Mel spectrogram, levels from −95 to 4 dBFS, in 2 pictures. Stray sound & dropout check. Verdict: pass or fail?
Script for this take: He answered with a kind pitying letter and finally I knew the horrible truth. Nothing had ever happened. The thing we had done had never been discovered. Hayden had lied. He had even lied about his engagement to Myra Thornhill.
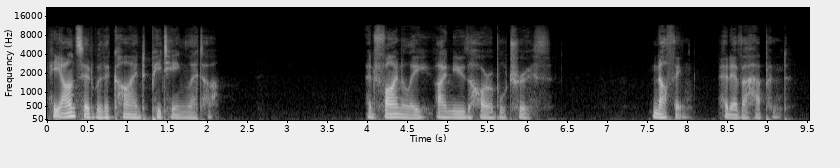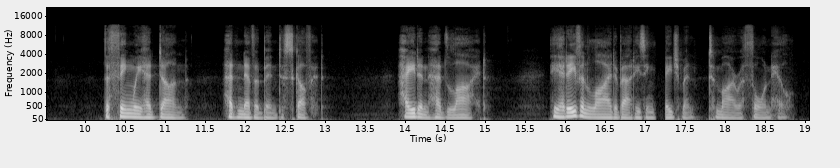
fail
